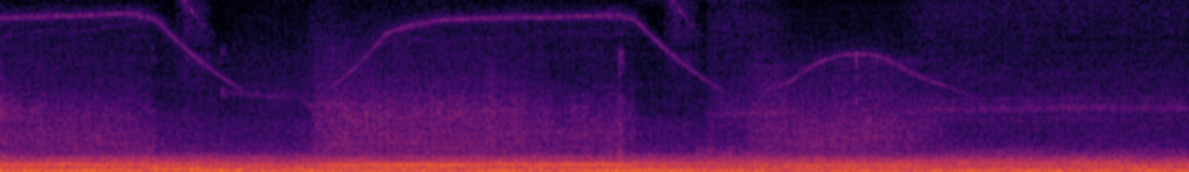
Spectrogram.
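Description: Truck engine in American Truck Simulator pulling hard and skipping gears on the low end, a dense steady roar close up with rising and falling whines as shifts come through, no talking.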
